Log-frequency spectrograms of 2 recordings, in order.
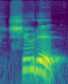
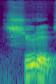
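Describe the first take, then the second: First: High, louder imitated fan shout; crowd yelling. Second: Said in the usual way. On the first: Crowd yelling at a far-off player to shoot, mock shout. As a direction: yell it like a spectator calling out. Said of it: "a chorus of people just started yelling".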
